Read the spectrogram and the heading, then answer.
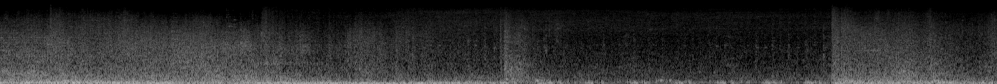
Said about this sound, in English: That was kind of a weird explosion.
